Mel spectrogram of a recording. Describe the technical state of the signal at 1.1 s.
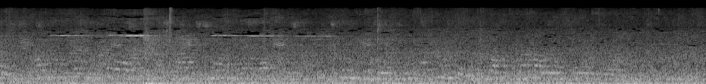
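At 1.1 s, as throughout, the treble sounds gritty and metallic with nothing above 14.9 kHz, likely HE-AAC compression at a low bitrate around 24 kbps, rebuilding highs from copied lower bands.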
